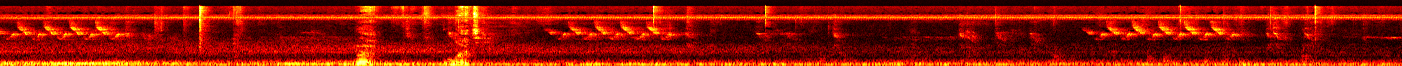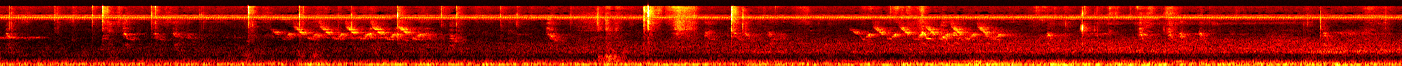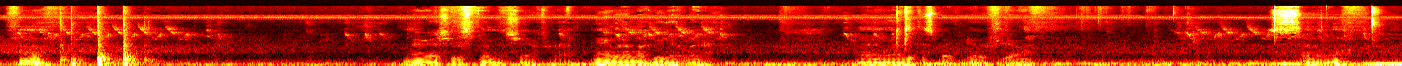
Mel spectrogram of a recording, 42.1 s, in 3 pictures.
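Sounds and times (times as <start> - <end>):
steady low hum: 0.0 - 42.0
songbird trilling: 16.7 - 18.6.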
